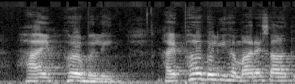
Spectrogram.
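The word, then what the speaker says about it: hyperbole: Literary device use की है और इस लिटरेरी डिवाइस का नाम है हाइपरबली. What is the pronunciation? Pronunciation of this word is हाइपरबली. हाइपरबली.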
